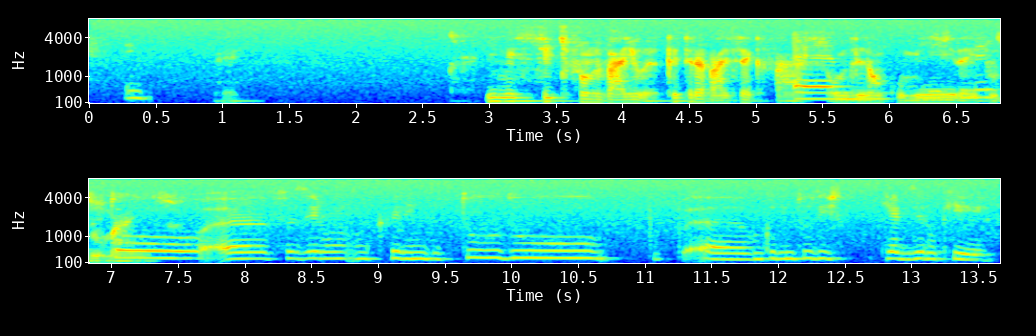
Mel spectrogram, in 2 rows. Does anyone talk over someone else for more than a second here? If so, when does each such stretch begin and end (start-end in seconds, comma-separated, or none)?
5.3-7.4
